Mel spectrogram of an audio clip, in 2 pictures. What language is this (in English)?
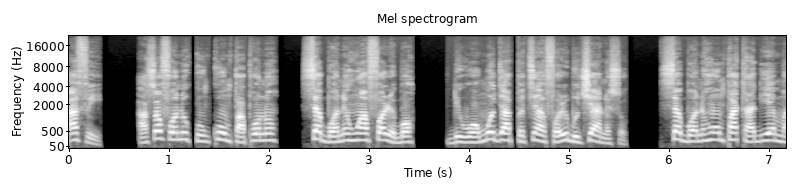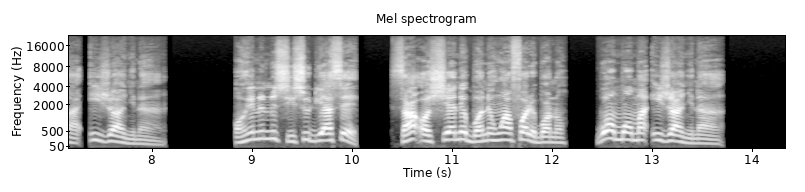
Akan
